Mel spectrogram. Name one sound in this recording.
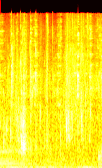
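Water bubbles and splashes in a sink.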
